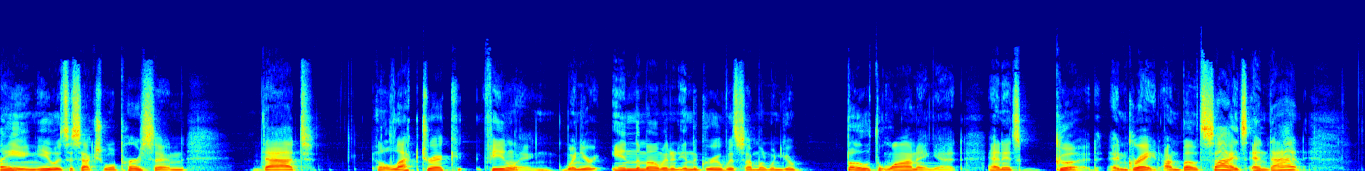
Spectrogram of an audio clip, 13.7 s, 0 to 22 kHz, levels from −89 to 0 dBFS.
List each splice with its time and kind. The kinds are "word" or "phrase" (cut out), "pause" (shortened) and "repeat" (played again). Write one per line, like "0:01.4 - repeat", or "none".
none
